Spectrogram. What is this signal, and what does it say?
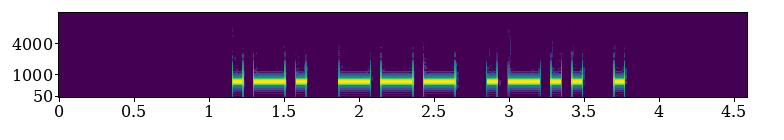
Morse code, heard as a keyed tone, about 17 wpm, 700 Hz. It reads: ROLE
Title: Top 751-1000 Words 17wpm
